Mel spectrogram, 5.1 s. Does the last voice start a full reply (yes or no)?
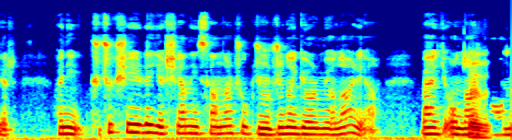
no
